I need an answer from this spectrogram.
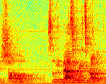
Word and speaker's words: shalom: So instead of shalom, sholom, shulom, you know to say shalom.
